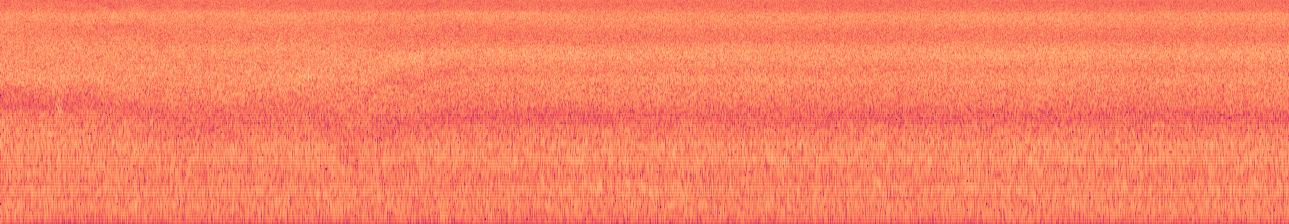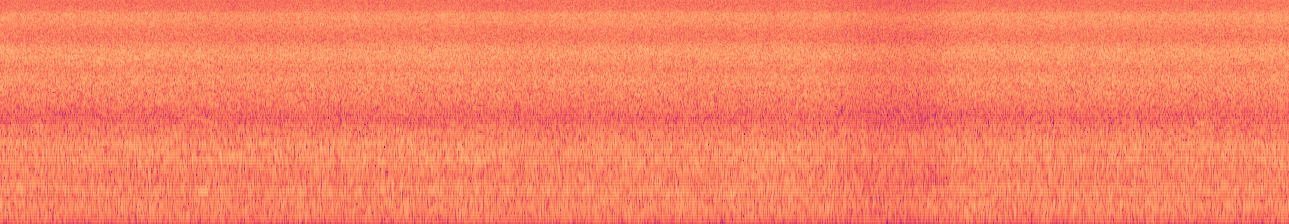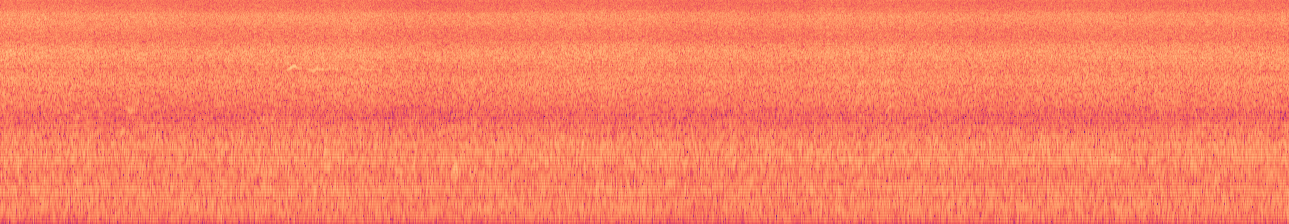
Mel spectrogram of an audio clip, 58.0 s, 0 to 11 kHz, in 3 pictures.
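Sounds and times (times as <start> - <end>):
rushing sheet of water: 0.0 - 58.0.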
